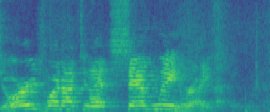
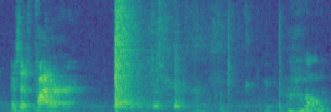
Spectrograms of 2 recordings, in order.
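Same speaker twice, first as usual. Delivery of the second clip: ordinary talk, nothing marked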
